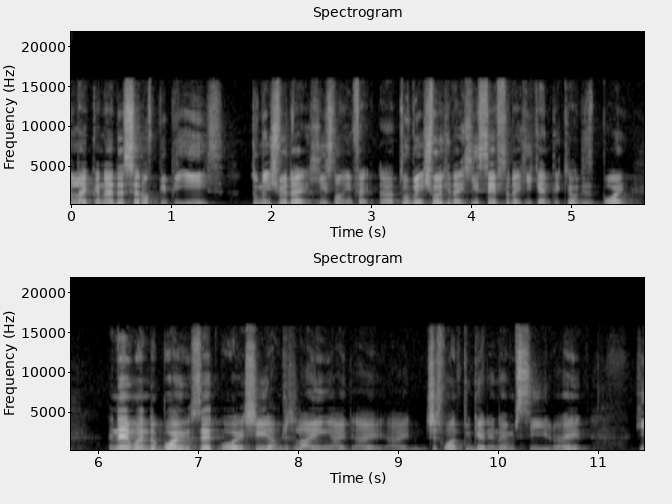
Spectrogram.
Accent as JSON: {"language": "English", "country": "Malaysia", "said": "I'm a Malaysian"}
